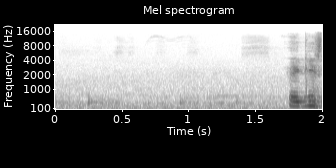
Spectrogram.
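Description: Marker pen writing on a whiteboard: faint scratching strokes with light squeaks as a word is written, followed near the end by a man starting to speak.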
